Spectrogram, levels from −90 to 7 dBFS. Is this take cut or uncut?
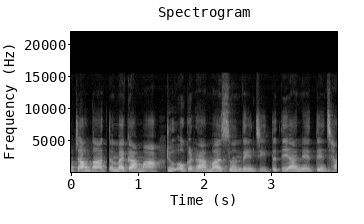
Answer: cut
